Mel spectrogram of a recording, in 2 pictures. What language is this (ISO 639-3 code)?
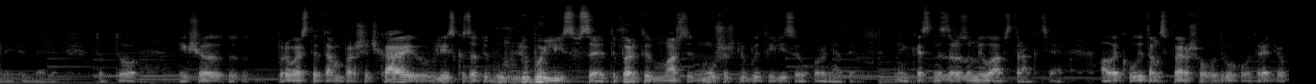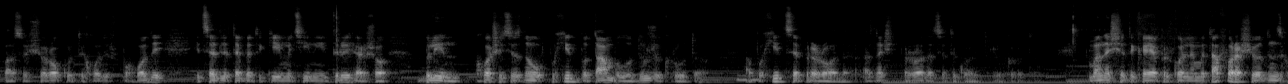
ukr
